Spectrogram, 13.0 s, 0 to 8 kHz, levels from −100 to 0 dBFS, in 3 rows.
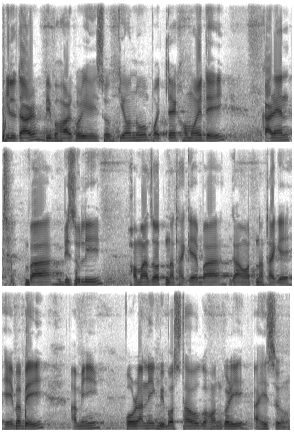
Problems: constant background noise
